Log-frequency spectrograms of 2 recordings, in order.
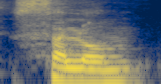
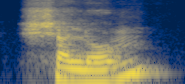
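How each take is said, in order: First: The word begins with an 's' sound. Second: The word begins with an 'sh' sound. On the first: The speaker calls it wrong. "lo único que va a alcanzar a decir es Salom" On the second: The speaker calls it right. "la palabra shalom"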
